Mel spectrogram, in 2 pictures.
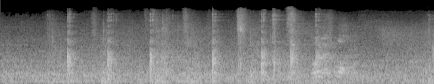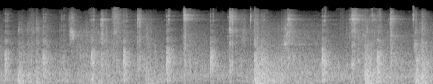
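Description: Table tennis ball clicking crisply off rackets and the table during fast rallies, a few sharp clicks a second at uneven spacing. A heavier thump comes about seven seconds in.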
